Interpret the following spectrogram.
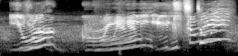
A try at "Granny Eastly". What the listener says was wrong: Yes, Granny Eastly. But emphasis on Eastly, not Granny.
